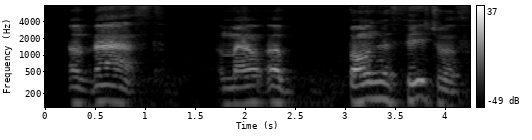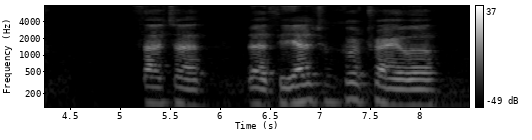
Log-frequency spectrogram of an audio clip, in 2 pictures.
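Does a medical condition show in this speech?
Yes: ataxic cerebral palsy.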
